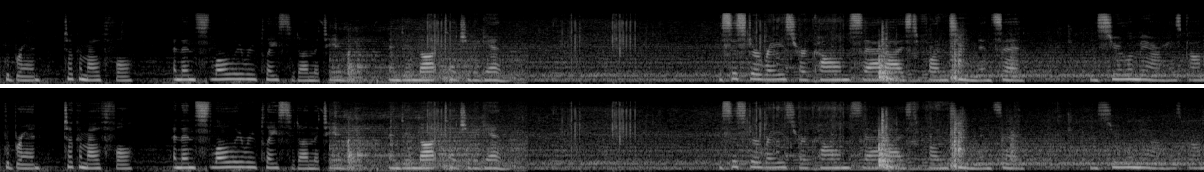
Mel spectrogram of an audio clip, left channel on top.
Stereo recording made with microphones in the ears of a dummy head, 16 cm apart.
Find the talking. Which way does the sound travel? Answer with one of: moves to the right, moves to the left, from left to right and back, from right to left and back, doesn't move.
moves to the left.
